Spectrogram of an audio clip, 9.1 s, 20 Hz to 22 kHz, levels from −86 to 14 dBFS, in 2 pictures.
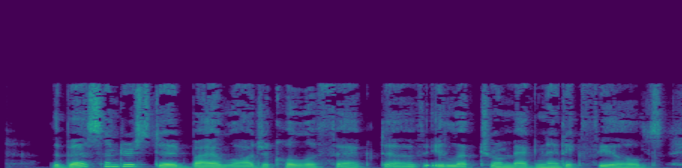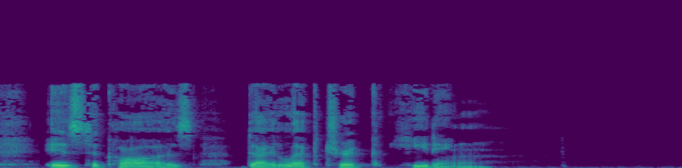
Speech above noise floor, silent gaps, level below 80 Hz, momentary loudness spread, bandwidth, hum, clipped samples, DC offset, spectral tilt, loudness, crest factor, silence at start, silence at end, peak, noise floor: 46 dB; none; -56 dBFS; 12 LU; 11.5 kHz; none; under 0.1%; under 0.1%; -5.5 dB/octave; -21 LUFS; 18 dB; 0.35 s; 1.3 s; -4 dBFS; -67 dBFS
